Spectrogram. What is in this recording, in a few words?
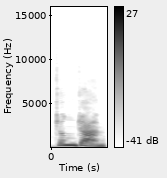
"zheng1zhan4", Chinese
